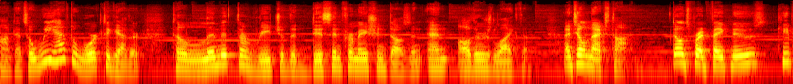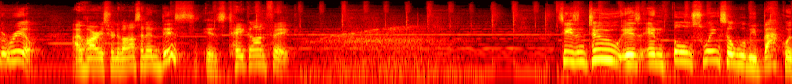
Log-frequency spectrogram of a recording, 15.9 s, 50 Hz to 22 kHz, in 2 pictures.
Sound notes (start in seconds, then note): 10.2 upbeat instrumental music; 10.6 image whooshing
